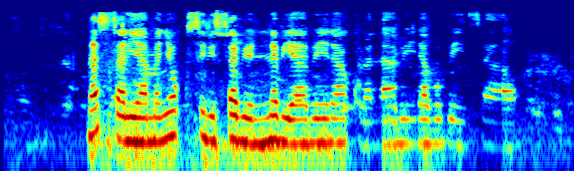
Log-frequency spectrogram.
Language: Ganda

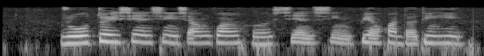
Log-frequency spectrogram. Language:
Chinese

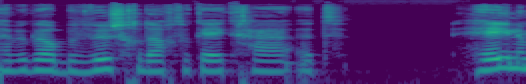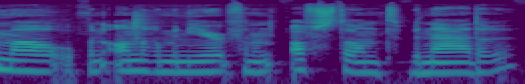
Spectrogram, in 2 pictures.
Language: Dutch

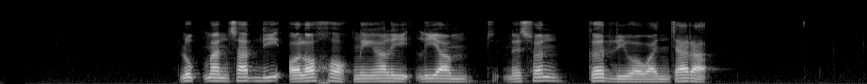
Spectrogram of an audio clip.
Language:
Sundanese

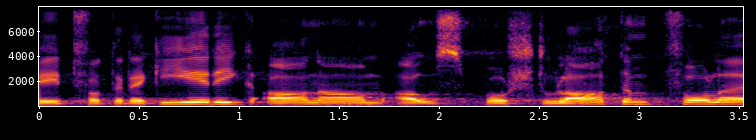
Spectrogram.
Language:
Swiss German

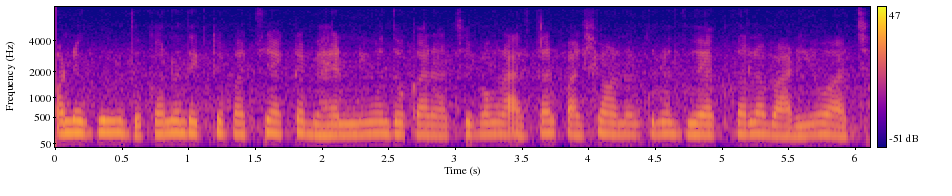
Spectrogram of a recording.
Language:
Bangla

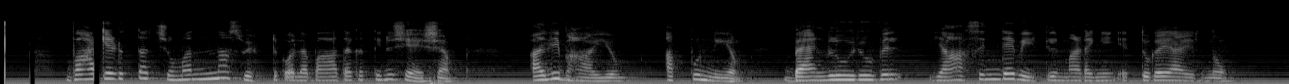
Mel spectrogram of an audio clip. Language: Malayalam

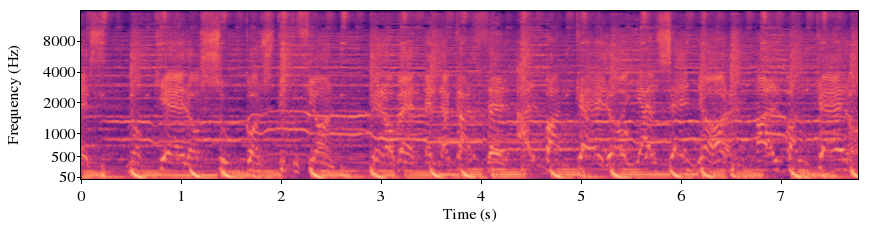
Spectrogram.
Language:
Spanish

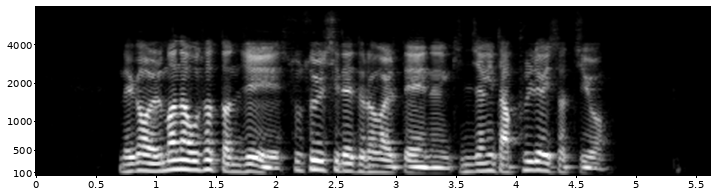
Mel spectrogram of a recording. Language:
Korean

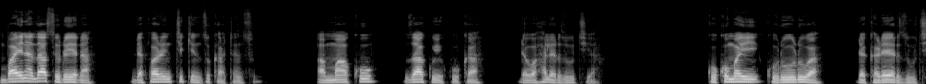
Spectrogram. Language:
Hausa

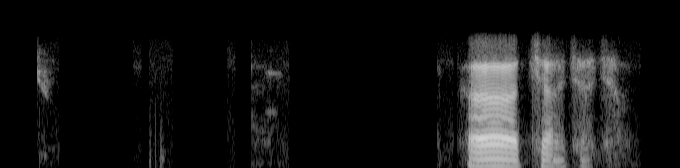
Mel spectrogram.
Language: Santali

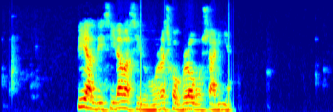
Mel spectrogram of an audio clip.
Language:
Basque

